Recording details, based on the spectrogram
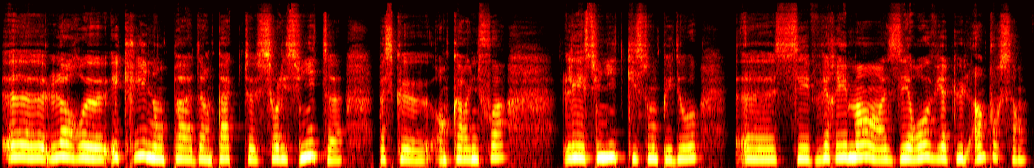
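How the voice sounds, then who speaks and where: Scornful lady ranting over a clip, kinda high but mellow voice, lots of euhs. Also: steady tone, a little slow. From Algeria. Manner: scornful, insulting, hesitant with many fillers. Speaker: commentator reacting to a video. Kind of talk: angry reaction commentary.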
